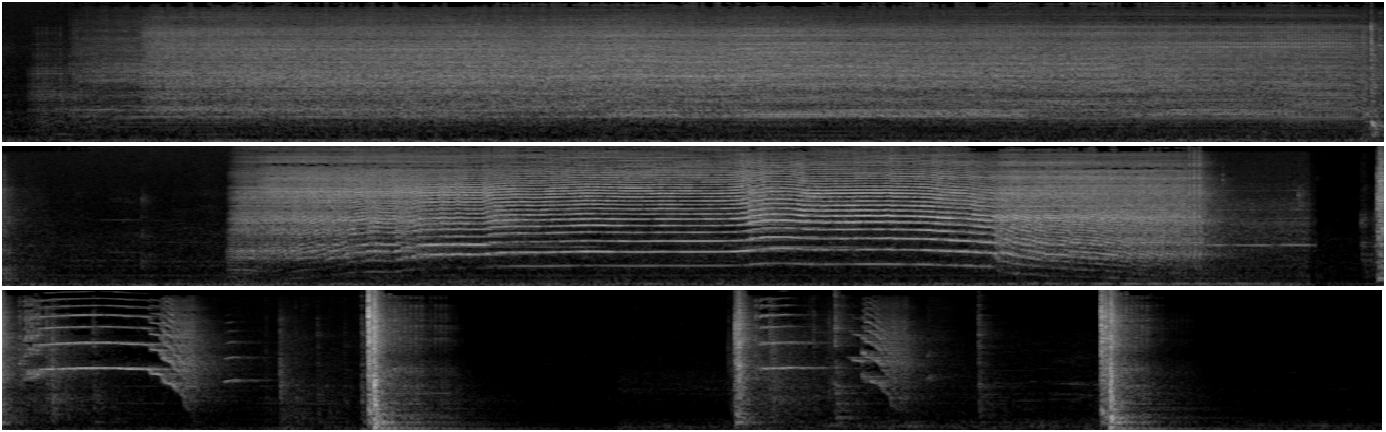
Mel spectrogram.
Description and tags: creaking wooden door moving very slowly weird noise foley
slowly, door, creaking, weird, wooden, noise, moving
